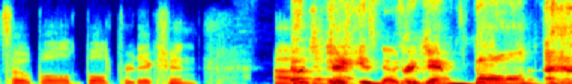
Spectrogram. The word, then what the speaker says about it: Doja Cat: It's not Doja Cat. It's Doja Cat.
